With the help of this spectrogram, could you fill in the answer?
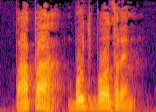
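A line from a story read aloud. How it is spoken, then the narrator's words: Shout. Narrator (Russian): крикнул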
